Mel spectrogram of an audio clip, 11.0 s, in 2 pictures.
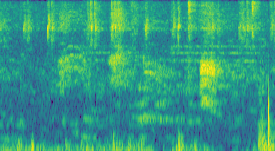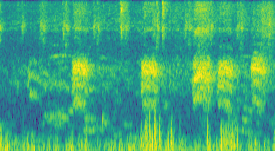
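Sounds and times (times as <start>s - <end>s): harsh bird calls: 0.4s - 11.0s.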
